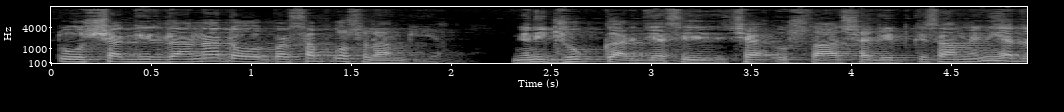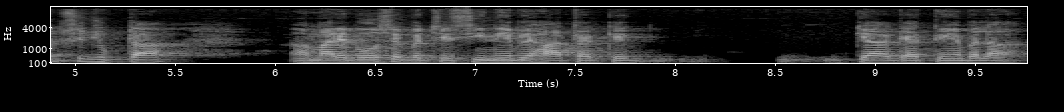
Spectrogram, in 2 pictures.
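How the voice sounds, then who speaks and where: This literature teacher has a fairly high-pitched voice with a somewhat dark tone. He breaks the text down one word and one line at a time, and the long stretch of talking has left him sounding weary.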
